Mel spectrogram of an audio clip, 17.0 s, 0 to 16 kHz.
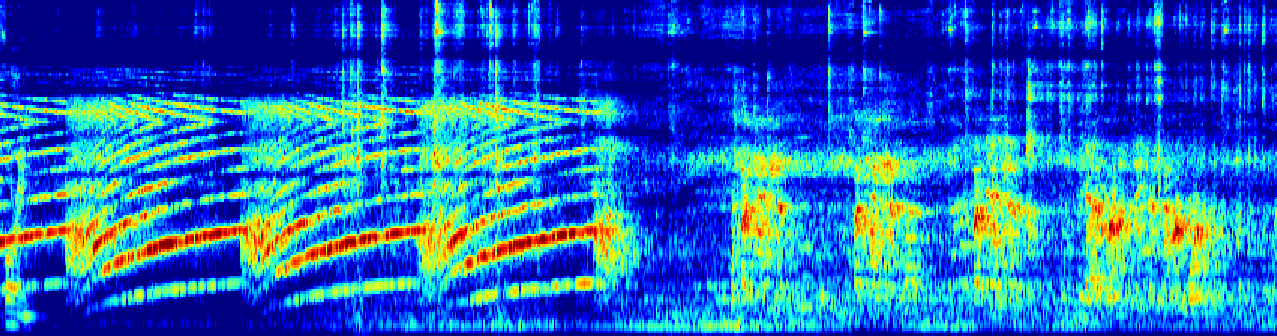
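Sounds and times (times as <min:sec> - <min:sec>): fire alarm whoop tone: 0:00.0 - 0:08.4.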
